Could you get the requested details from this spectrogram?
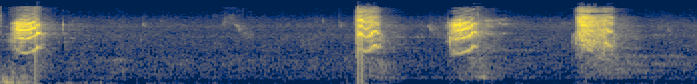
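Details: Female double-collared seedeater call used to stimulate males kept by tournament breeders; one bright chirp, a pause of two seconds, then three high buzzy chirps spaced about half a second apart in a quiet setting.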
